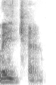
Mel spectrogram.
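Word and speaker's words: Achane: es que todo el mundo lo ha estado pronunciando mal, pronunciando mal. Este, yo soy Devon Achan.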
